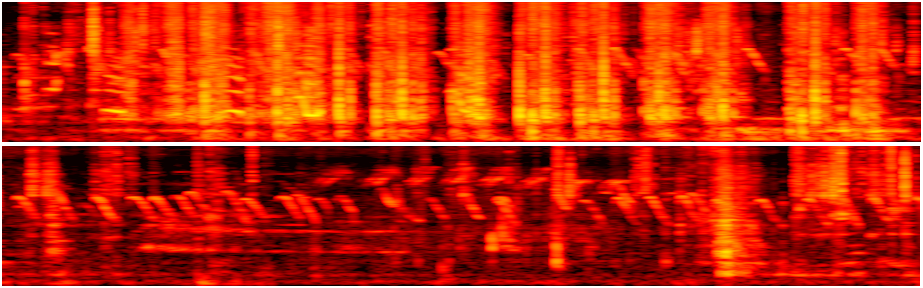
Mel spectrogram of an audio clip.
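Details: Grey francolin young under parental care; loud, rapid scratching and rustling bursts fill the first half, then steady high, down-slurred peeps follow, repeated about three per second.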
